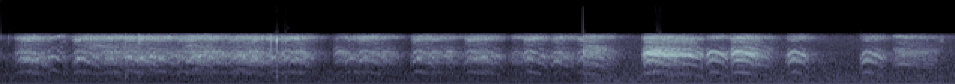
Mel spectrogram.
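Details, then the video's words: Many crows in October giving rough, grating caws in overlapping bursts. The calls come in uneven clusters with short dips between them, and a louder, nearer caw stands out partway through. "Crows in October"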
